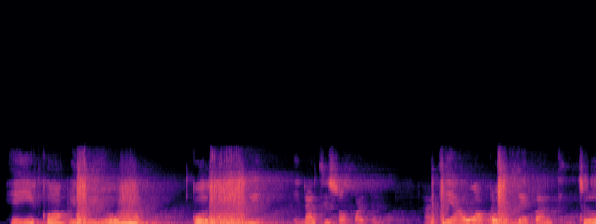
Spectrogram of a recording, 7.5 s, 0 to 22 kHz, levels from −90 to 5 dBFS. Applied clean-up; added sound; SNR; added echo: none; none; none; reverberation time 1.2 s.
